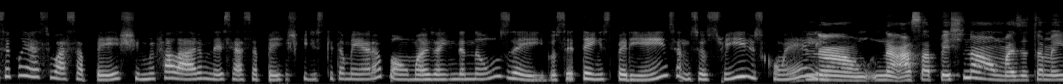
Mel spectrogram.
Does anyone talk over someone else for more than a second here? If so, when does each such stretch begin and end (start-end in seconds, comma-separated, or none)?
none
